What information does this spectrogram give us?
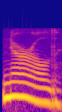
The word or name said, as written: knurled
